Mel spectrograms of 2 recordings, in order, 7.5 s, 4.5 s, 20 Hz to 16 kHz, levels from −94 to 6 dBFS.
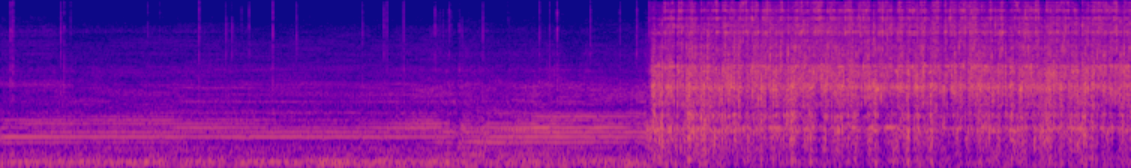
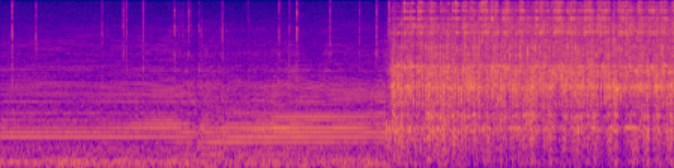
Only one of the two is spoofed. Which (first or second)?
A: first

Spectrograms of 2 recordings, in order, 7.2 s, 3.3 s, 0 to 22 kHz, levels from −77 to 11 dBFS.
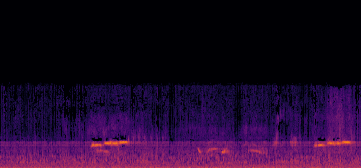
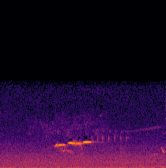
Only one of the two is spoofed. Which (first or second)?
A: first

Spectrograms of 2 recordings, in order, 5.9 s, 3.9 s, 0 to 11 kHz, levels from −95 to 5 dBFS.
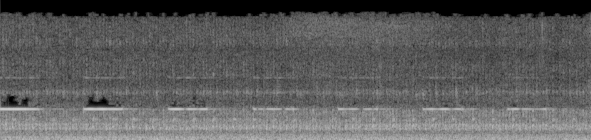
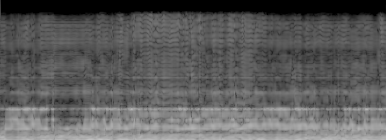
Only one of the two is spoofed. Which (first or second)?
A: second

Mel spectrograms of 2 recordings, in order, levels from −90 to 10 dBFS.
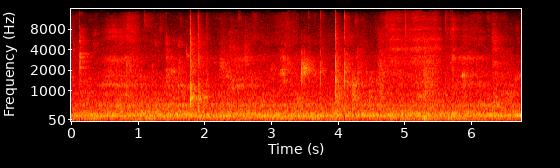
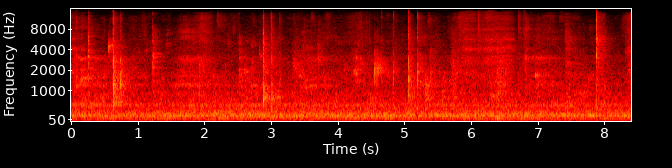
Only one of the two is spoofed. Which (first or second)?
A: second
